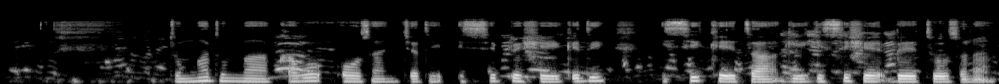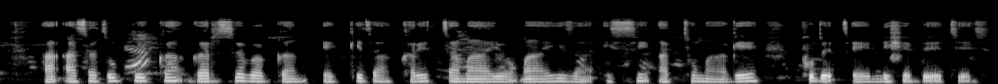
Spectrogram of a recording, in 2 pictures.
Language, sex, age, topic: Gamo, male, 25-35, government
